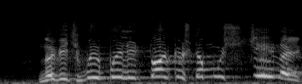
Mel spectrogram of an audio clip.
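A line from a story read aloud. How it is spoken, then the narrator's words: Colonel shouting. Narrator (Russian): кричал полковник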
